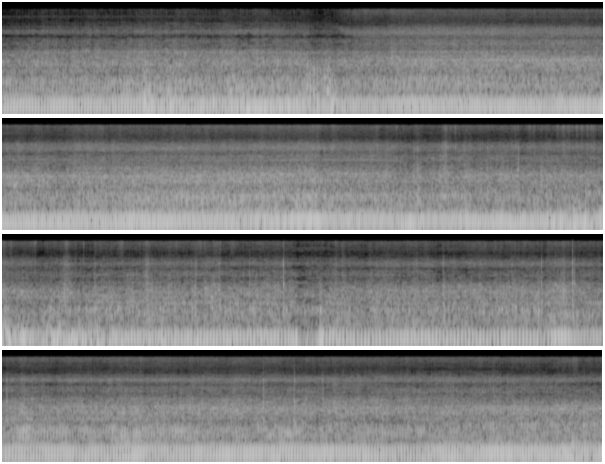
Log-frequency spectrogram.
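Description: Motorcycle engine running steadily while the bike is ridden along a road, a constant low hum heard from the rider's seat, with wind and road noise over it.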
